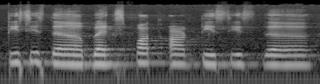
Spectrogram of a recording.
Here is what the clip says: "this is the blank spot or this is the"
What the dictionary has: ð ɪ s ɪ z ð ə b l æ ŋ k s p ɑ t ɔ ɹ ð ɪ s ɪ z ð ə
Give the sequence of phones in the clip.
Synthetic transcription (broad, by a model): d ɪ s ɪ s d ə b ɛ ŋ k s p ɑ t ɔ ɹ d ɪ s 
